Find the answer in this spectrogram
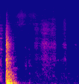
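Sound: door being closed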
